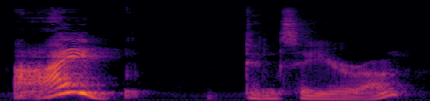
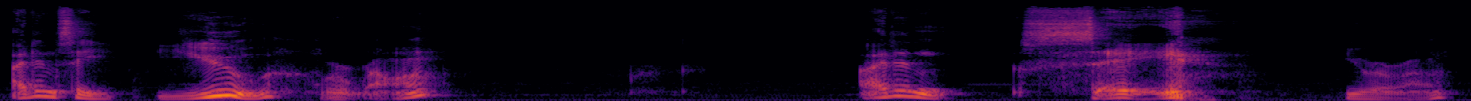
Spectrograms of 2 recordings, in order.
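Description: First: First word shouted, the rest plain; stress on I. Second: Slow and loud with a rising you; you lifted and stretched; stress on YOU, slow. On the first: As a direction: hit the word I hard. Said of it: "You could say it this way". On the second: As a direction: lean on you in you were wrong, drawn out. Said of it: "put a different emphasis and inflection". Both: Shown as a demonstration.

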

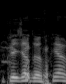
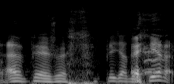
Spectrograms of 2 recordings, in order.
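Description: First: Said in the usual way. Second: Laughing through the words. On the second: Real, not acted. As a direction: chuckle while saying it. Jokey thanks, laughing.

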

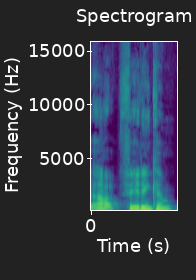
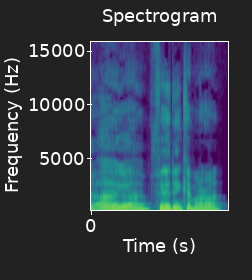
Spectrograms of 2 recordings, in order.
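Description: First: FAIR DINKUM asked as a doubting question, raised in pitch; disbelieving question. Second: High "oh, yeah" easing into an accepting "fair dinkum"; casual acknowledgement. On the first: Speaker showing how to doubt someone's claim, "fair dinkum" as a sceptical question. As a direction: say "fair dinkum" as if checking it's true. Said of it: "use it as an interrogatory".

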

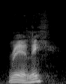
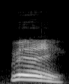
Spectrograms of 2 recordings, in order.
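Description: First: Said in the usual way. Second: Loud high falling really; firm insistence. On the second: A narrator's reading. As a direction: slam it down firmly. Arthur insisting back.

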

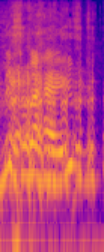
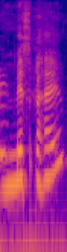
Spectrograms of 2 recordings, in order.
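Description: First: Slow, louder, drawn-out posh "Misbehaved?"; terribly posh. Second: Said in the usual way. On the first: Pretend. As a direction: stretch "Misbehaved?" like a toff, laughing. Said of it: "That sounded terribly posh".

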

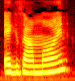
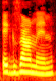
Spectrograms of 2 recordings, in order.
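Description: First: Examine ending in -mine like the word mine, slowly; wrong pronunciation. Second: Examine with a short i in the last syllable, ig-ZA-min; correct pronunciation. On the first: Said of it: "examine غلطه". (تلفظ غلط examine با «ماین» در آخر، آهسته) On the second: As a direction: say examine ending in -min, not -mine. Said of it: "تلفظ صحیح examine". (تلفظ درست examine با صدای «مین» کوتاه در آخر) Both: Shown as a demonstration.

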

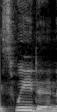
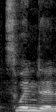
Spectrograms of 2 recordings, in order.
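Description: First: "Sweden" with a long ee, SWEE-den. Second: "Swindon" with a short i, SWIN-dun; name the town clearly as "Swindon". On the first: People mishearing her hometown, saying "Sweden". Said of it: "And then they say". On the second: Telling people where she's from, saying "Swindon". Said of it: "And then they say, "Sweden". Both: Retold or imitated.

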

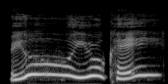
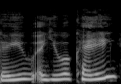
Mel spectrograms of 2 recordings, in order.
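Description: First: High, rising careful question; cautious, high-pitched check-in; tentative concern. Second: Said in the usual way. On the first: Retold or imitated. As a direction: gingerly check on a child, voice way up. Checking on a staring child.

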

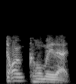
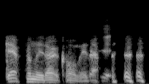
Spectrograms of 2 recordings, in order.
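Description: First: Said in the usual way. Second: "don't" pushed higher and harder; stress on don't. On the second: Real, not acted. [name] protesting at the new nickname, stress on "don't". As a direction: lean on "don't", firm protest.

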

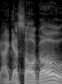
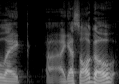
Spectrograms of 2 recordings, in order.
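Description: First: Said in the usual way. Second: Drawn-out, slow shrug of a line; reluctantly volunteering; slow resigned. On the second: Retold or imitated. Comedian to fellow comic before going on, slow and resigned.

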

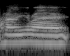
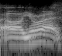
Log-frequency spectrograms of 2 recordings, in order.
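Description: First: Lightly voiced girl, higher pitch; higher, lightly put-on greeting of a girl; imitated girl's greeting. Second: Said in the usual way. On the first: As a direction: mimic her sing-out hello, pitched up. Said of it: "That's how she sounds". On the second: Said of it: "and I was like".

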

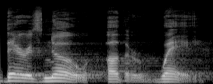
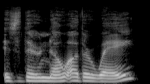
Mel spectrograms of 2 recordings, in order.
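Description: First: Low, slow, final villain answer; solemn stagey devil; Michael Baum Lucifer. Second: Lightly voiced empty-headed innocent asking; a hint of vacant wonder; blank Eve. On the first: Acted. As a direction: intone it gravely, drawing out each word. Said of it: "And Lucifer says". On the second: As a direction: ask it blankly with a questioning lift. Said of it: "with blank face".

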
